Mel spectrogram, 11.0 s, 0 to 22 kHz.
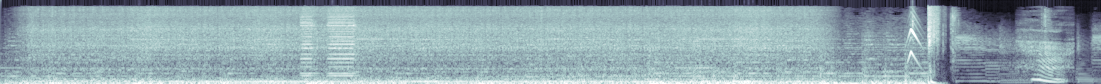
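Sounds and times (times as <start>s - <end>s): low engine drone: 0.0s - 9.0s
car horn honk: 3.0s - 3.7s.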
